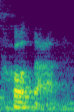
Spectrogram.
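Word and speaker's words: jota: is equis this is hota and this is pronounced it's more out of the back of your throat this is not super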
